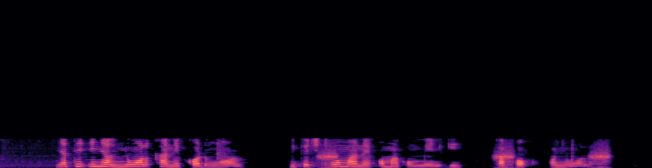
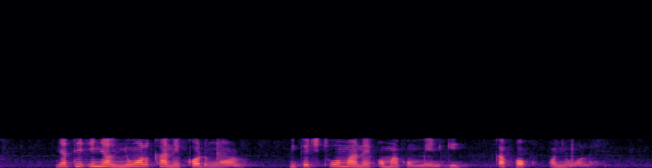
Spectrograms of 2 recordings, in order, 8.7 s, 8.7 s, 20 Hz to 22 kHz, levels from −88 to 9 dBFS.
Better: second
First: noise reduction (classical method Wiener filter)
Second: none

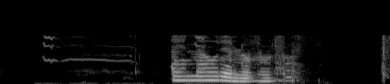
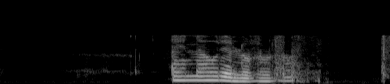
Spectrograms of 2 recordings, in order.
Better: second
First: noise reduction (classical method log-MMSE)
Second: none

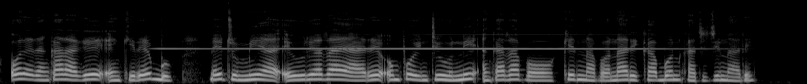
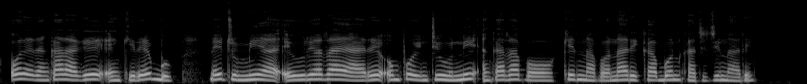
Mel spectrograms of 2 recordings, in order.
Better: second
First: background sound (Wind instrument, woodwind instrument); 17 dB below the speech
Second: none

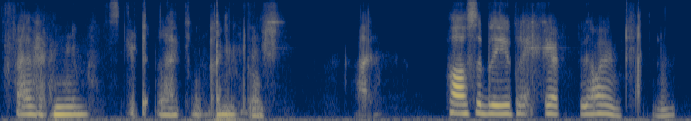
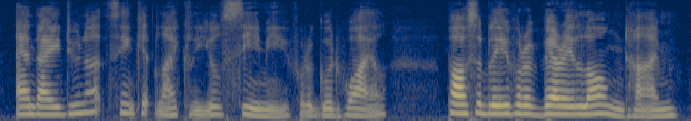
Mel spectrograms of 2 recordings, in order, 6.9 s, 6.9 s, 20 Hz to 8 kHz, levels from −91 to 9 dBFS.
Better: second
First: noise reduction (neural diffusion model UNIVERSE++)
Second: none

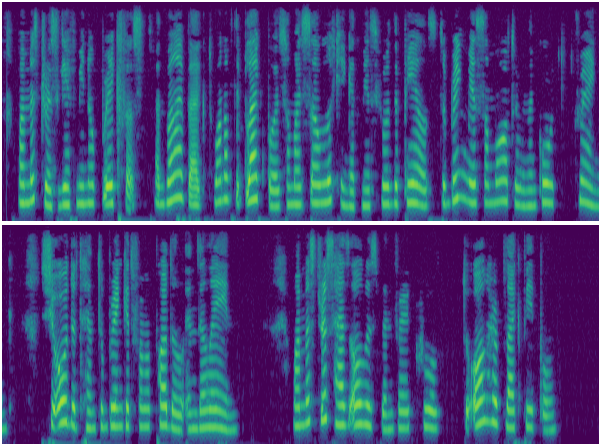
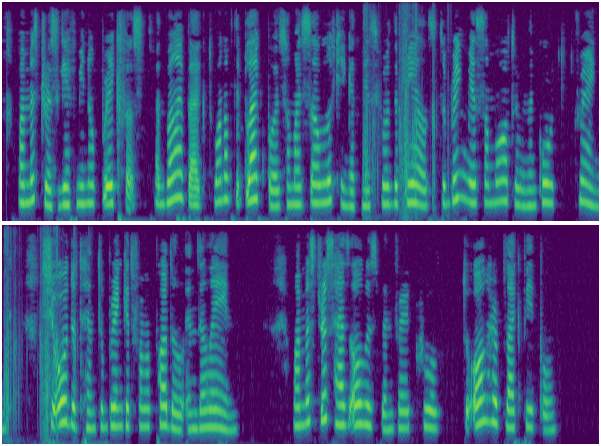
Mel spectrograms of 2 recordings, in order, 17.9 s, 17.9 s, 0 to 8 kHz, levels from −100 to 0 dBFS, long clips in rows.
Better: first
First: none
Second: background sound (Walk, footsteps); 18 dB below the speech

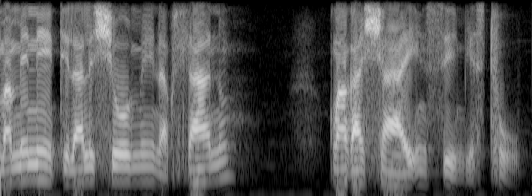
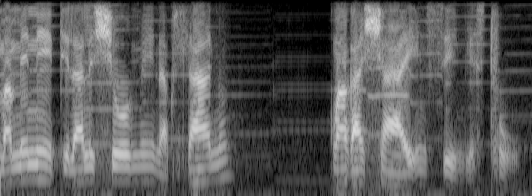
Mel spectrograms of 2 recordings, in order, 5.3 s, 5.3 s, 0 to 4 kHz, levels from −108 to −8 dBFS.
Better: first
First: none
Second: noise reduction (neural separator model SepFormer DNS4)

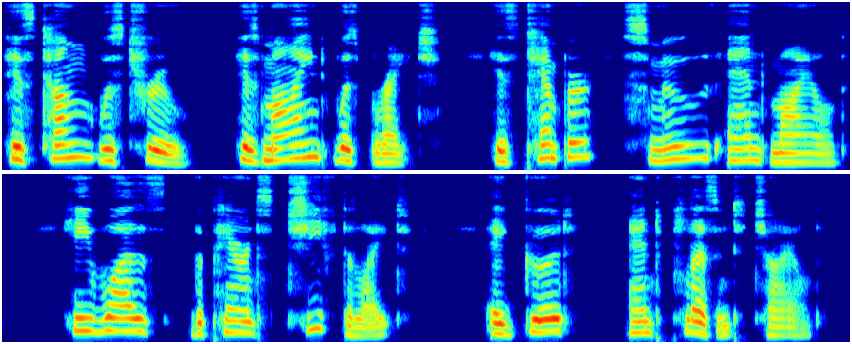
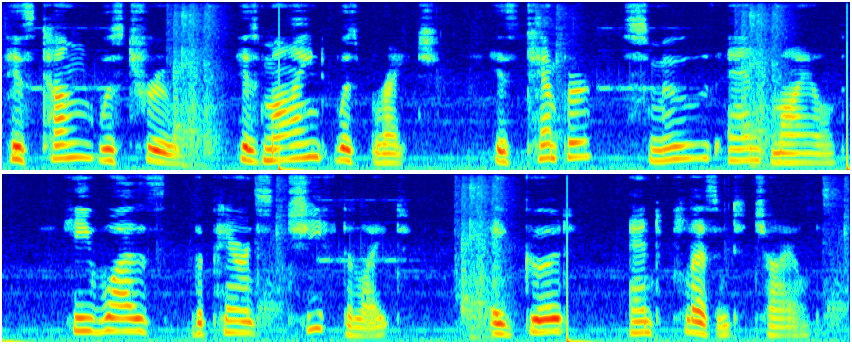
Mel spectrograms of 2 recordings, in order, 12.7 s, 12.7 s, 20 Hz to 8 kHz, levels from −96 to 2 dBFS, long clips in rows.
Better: first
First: none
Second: background sound (Telephone); 16 dB below the speech

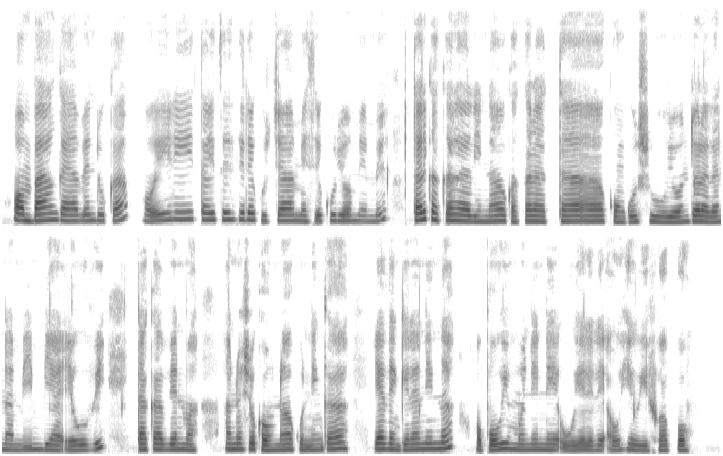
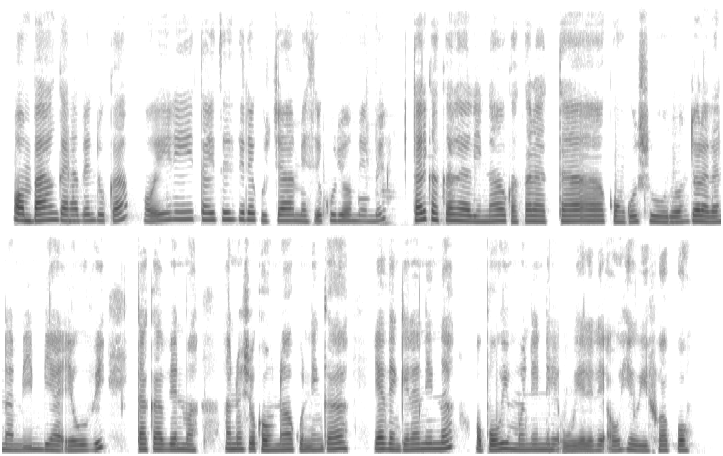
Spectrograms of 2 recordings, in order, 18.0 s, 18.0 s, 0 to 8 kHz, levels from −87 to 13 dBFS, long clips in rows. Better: first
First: none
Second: noise reduction (neural mask model DeepFilterNet 3)

